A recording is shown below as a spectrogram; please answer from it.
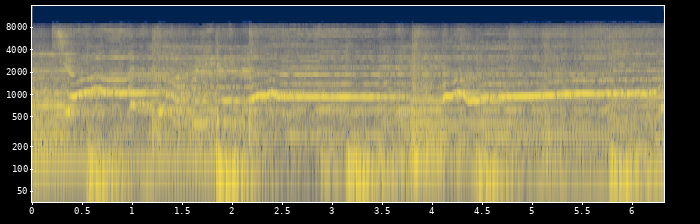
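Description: Female pop singer singing live into a microphone with instrumental accompaniment: a slow line of three long held notes, each starting with a small upward bend.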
